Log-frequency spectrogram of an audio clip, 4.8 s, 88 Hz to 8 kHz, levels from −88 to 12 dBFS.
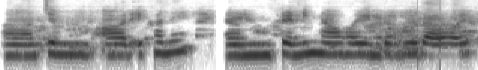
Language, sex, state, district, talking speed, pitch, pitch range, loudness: Bengali, female, West Bengal, Kolkata, 140 wpm, 245 Hz, 235-260 Hz, -16 LUFS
